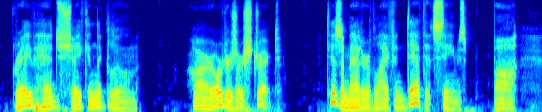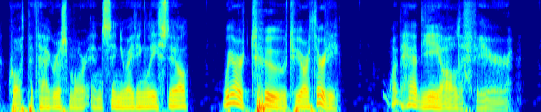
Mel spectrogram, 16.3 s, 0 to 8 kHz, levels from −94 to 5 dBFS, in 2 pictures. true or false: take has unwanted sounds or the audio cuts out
false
